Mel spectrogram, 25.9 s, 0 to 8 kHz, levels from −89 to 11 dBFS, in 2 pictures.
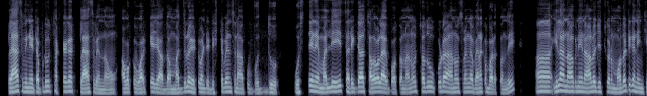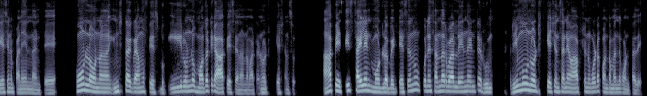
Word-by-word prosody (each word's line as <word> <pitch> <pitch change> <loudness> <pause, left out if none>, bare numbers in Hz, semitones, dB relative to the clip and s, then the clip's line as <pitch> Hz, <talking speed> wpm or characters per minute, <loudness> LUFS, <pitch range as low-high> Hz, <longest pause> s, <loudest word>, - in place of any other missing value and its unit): Class 145 +4 +5
వినేటప్పుడు 135 +1 +1
చక్కగా 150 +1 0 0.2
class 120 +2 +3
విందాం. 105 -2 -3 0.2
ఆ - - +2
ఒక్క 125 - -10
వర్కే 135 +4 +1
చేద్దాం, 110 -2 +2
మధ్యలో 140 +7 0
ఎటువంటి 125 0 -3
డిస్టర్బెన్స్ 140 +4 -4
నాకు 115 0 -5 0.2
ఒద్దు. 120 +2 -4 0.5
ఒస్తేనే, 150 +4 +2
మళ్ళీ 135 +4 +2 0.2
సరిగ్గా 135 +1 +4
చదవలేకపోతన్నాను, 120 -2 +1
చదువు 145 +1 -1
కూడా 150 0 +3
అనవసరంగా 135 +1 -3
వెనకబడతంది. 120 -1 -2 0.5
ఆహ్, 150 0 +3
ఇలా 175 +2 +5
నాకు 150 0 +2
నేను 145 -2 +1
ఆలోచిచ్చుకోని 140 -2 -1
మొదటిగా 170 +6 +1
నేను 125 -3 -2
చేసిన 125 +2 -2
పనేందంటే, 105 -4 -5 0.5
ఫోన్‍లో 175 0 +4
ఉన్న 135 -1 0 0.3
ఇంస్టాగ్రాము, 145 -3 +1
ఫేస్‌బుక్ 115 -5 -6
ఈ - - -1 0.2
2 155 +2 +1
మొదటిగా 165 +5 +2
ఆపేశాననమాట 95 -6 -5
నోటిఫికేషన్సు 105 -2 -10 0.7
ఆపేసీ 170 -2 +3
సైలెంట్ 165 +1 +6
మోడ్‌లో 130 -1 +3
పెట్టేశాను. 130 +9 -2
కొన్ని 160 0 0
సందర్భాల్లో 150 -1 +3
ఏందంటే, 155 +3 -3
రుమ్ 130 0 -2 0.4
రిమూవ్ 180 +7 +4
నోటిఫికేషన్స్ 145 -3 -1
అనే 135 0 0
ఆప్షన్ 135 +2 -2
గూడా 145 +3 0
కొంతమందికుంటది. 115 -6 -4
135 Hz, 125 wpm, -23 LUFS, 120-150 Hz, 0.7 s, సైలెంట్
